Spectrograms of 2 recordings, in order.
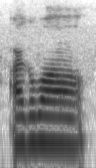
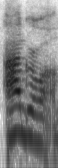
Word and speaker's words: Agrawal: this new ceo um argo wall that's how you say it um aggrowall agrawal that's it um they shared the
